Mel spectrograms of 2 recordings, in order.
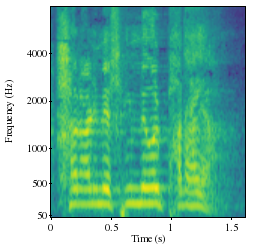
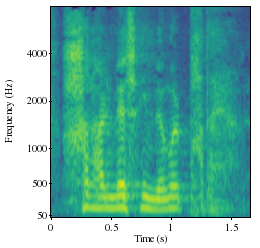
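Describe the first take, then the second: First: 생명을 said much higher and louder; emphatic repeat. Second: Said in the usual way. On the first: Real, not acted. Preacher stressing the need for God's life, emphatic cry. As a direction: hammer home 하나님의 생명을. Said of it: "repeated louder". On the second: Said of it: "repeated climax".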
